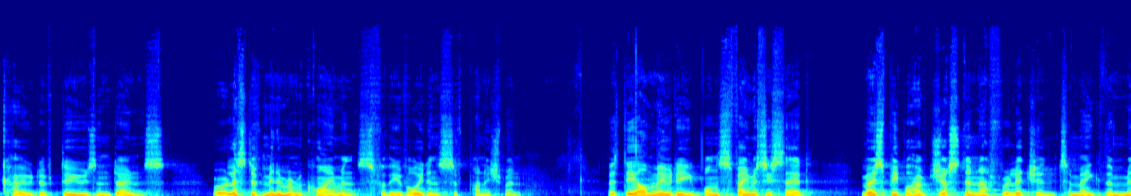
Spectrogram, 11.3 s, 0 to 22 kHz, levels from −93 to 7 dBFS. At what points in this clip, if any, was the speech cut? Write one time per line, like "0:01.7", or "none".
none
